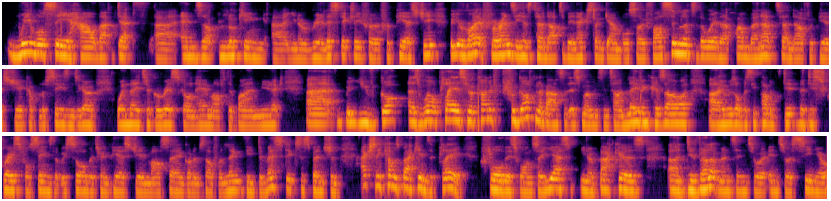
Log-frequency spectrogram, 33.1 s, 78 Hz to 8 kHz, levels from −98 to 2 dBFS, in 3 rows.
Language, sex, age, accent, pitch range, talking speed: English, male, 20-39, British, 135-155 Hz, 220 wpm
